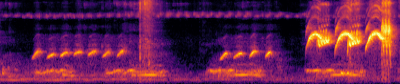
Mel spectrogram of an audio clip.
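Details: Fast series of short arched whistles, repeated in bursts, from a bold Asian pied starling singing nonstop, then a run of loud, grating rising notes and a brief fluttering sound.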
